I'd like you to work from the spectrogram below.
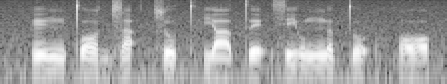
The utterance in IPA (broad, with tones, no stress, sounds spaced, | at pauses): ẽ˨˩ ŋ t̪ ɔ˨˩ d͡z a˨ ʔ t͡s u˧ t̪ʰ j a˨˩ t̪ e˨ ʔ s j u˧ ŋ ə˧ t̪ o˨ ʔ h ɔ˨˦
